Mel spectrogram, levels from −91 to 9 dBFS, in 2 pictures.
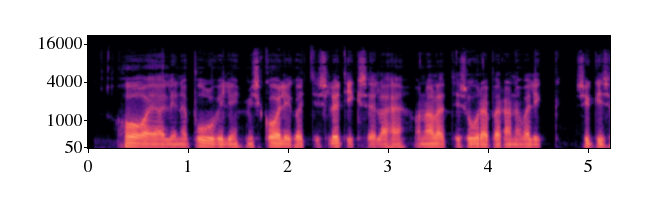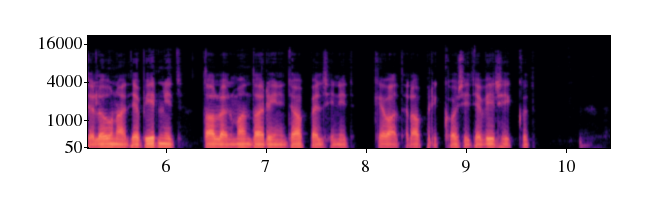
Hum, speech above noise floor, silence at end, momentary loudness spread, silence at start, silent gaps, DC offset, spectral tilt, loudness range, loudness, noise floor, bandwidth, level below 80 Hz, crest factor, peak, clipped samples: none; 35 dB; 0.8 s; 9 LU; 0.3 s; none; under 0.1%; -7.5 dB/octave; 3 LU; -21 LUFS; -55 dBFS; 12.5 kHz; -46 dBFS; 18 dB; -2 dBFS; under 0.1%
